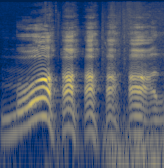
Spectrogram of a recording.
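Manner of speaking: slow evil cackle; evil laugh. Acted. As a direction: cackle like a villain. Villain laugh after gloat.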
